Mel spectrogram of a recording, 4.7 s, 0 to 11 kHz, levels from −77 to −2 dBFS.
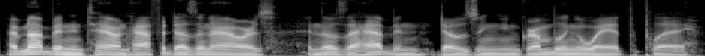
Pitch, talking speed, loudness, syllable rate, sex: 100 Hz, 280 wpm, -19 LUFS, 6.2 syllables/s, male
